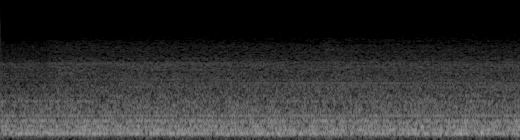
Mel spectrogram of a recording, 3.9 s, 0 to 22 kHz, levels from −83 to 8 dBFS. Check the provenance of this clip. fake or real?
real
